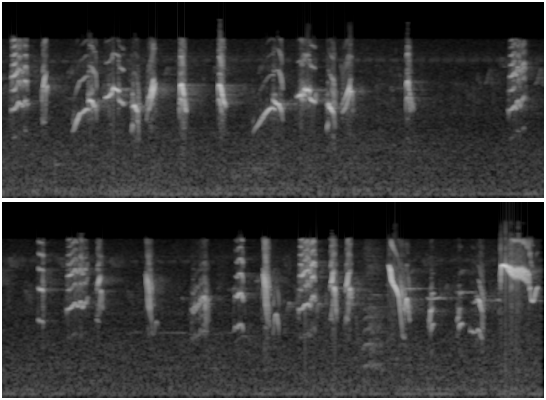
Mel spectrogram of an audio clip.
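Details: White-rumped shama, an older wild-caught bird, singing while displaying: rapid bursts of varied high whistles, chips and slurred notes in dense phrases, with short gaps between, ending in a bright rising flourish.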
